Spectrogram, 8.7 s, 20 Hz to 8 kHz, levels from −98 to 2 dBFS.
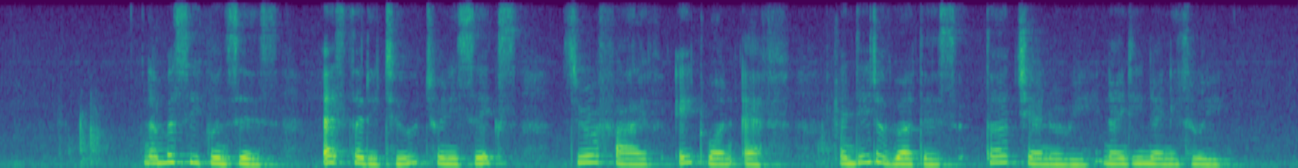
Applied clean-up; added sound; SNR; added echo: none; none; none; none.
